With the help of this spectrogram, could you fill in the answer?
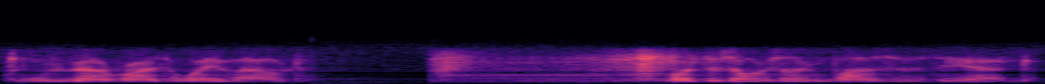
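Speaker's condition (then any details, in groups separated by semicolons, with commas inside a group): ALS; speech getting worse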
